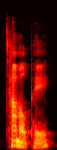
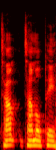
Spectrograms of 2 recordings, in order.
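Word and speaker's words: Tamalpais: is there a silent is it Tamil p is it a silent s in the end where's the emphasis in the word I'm fixated by saying things properly so we're gonna say Tamil pay hopefully that's right Tamil pays so David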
